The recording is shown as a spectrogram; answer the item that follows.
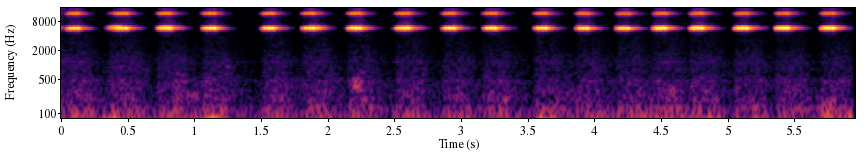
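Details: Cricket repeating a thin, piercing chirp about three times a second in an even rhythm, one brief gap near the second mark, quiet background.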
